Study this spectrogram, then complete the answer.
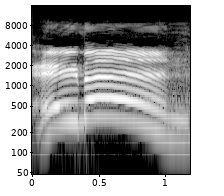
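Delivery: a high, loud mock churchgoer's amen; a hearty congregant's loud amen. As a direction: shout it from the pews. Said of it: "Some dude in first service is like".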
